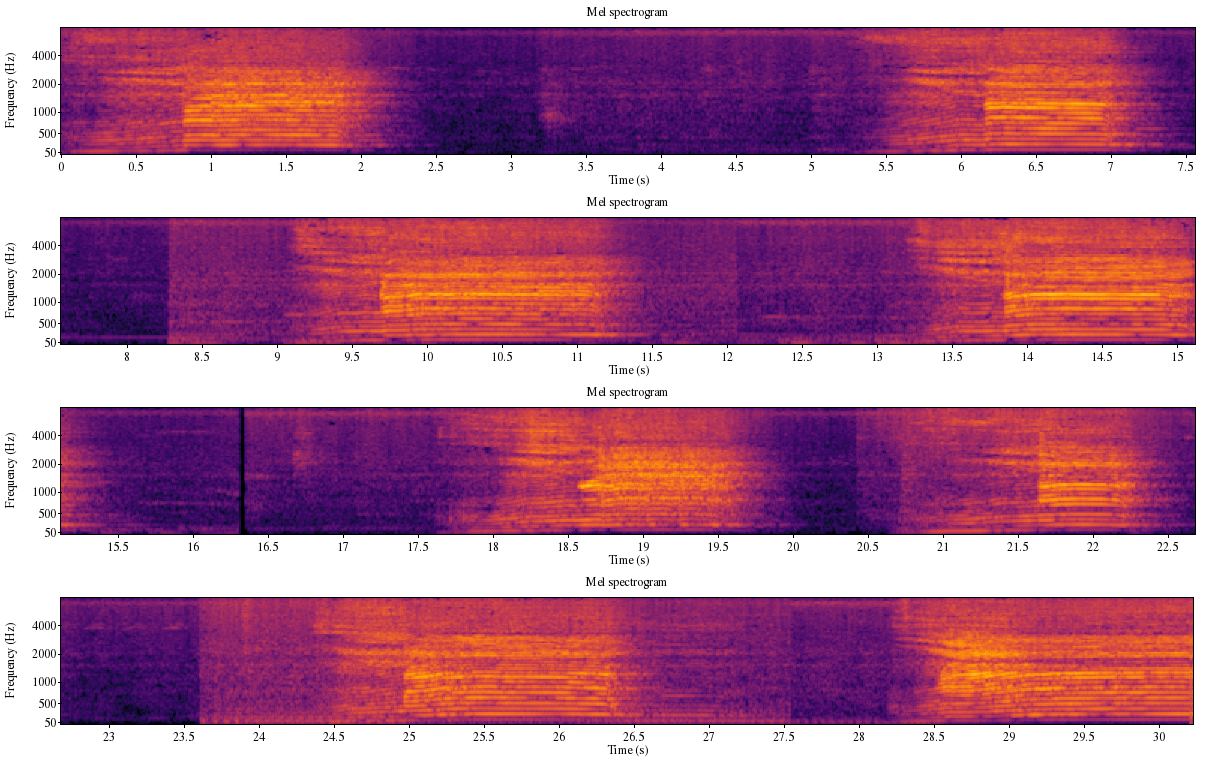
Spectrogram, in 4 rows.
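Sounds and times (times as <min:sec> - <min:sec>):
cow mooing: 0:00.0 - 0:02.4, 0:05.3 - 0:07.4, 0:09.0 - 0:11.8, 0:13.2 - 0:15.5, 0:17.7 - 0:20.0, 0:20.8 - 0:22.6, 0:24.3 - 0:27.6, 0:28.2 - 0:30.2.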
